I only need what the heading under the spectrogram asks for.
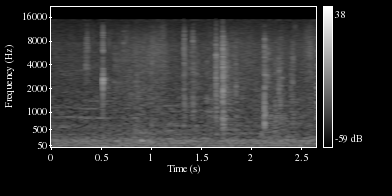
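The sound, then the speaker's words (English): A handful of crisp, irregular clicks from someone typing on a computer keyboard, tapping slowly and hesitantly with pauses between keystrokes, quiet, with no talking. “Just use the keyboard.”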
